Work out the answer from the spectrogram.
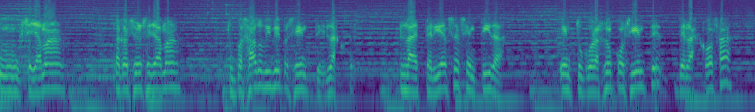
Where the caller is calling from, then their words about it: Lucena, Andalusia, Spain; de Lucena de Córdoba.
